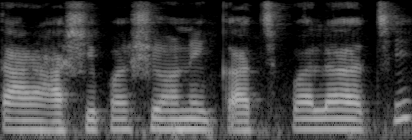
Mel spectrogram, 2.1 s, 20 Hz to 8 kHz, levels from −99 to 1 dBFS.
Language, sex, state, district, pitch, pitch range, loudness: Bengali, female, West Bengal, Jalpaiguri, 175 Hz, 165-180 Hz, -36 LUFS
